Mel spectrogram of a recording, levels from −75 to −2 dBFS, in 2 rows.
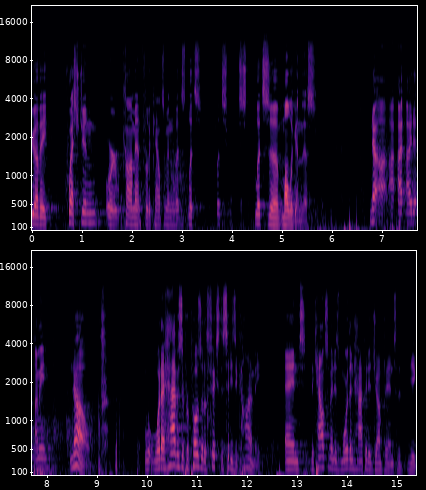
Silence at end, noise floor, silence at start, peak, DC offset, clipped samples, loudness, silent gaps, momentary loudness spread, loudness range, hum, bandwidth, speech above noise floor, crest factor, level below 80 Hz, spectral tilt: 0 s; -66 dBFS; 0 s; -16 dBFS; under 0.1%; under 0.1%; -40 LUFS; none; 17 LU; 4 LU; none; 17.5 kHz; 26 dB; 24 dB; -62 dBFS; -2.5 dB/octave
